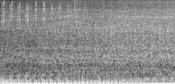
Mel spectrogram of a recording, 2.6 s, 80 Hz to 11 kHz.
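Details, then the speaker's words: 1980 Chevy C30 dually big-block V8, first start after 26 years sitting, idle turned down, not smoking: deep, loud, lumpy burble with rough pulses through a glass pack, exhaust loose and blowing into the dirt. Loud exhaust at idle. "sounds pretty good for a glass pack I mean on a big block what do you expect this exhaust falling off it's blowing in the dirt"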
